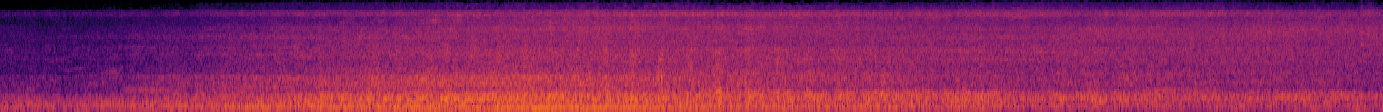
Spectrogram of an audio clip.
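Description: Diesel-hauled passenger train passing close along the platform: the locomotive's low engine hum and the wheel noise grow louder over the first few seconds as it goes by, then the carriages roll past with a steady rumble of wheels on the rails.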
